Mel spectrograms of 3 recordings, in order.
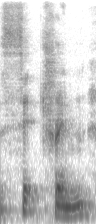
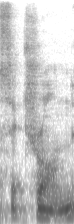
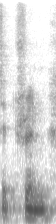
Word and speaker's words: Citrin: Tomorrow, like I said, I'll be back with another Yeezy 350 V2, which is the Citrin. And I say it like that because it's not Citron, it's Citrin.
